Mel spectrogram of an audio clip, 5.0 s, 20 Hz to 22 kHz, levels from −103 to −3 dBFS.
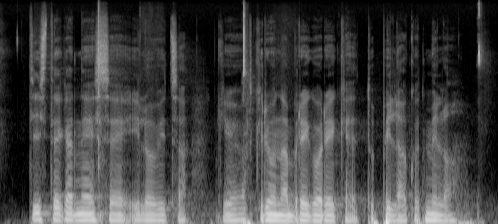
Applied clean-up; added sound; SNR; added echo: neural mask model Resemble Enhance denoiser.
